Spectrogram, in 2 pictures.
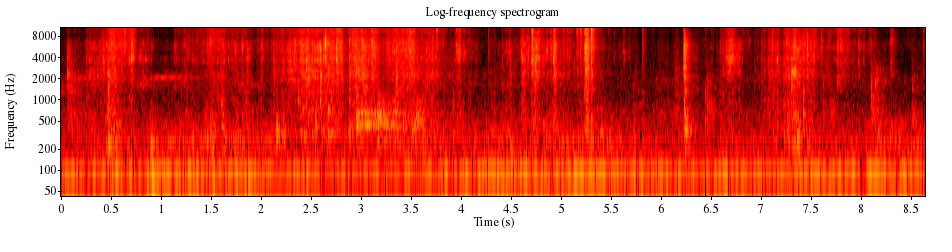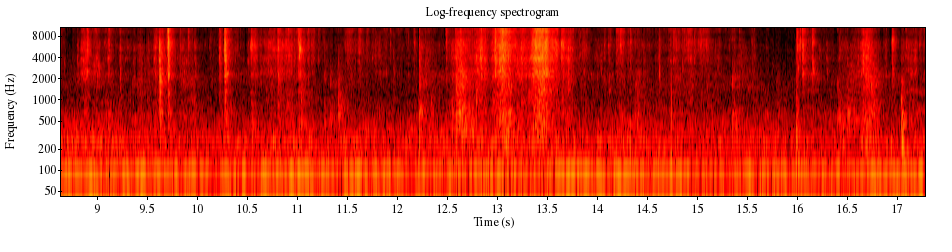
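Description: Dry brushwood twigs snapping and rustling as they are broken and gathered by hand, with irregular sharp cracks throughout.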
